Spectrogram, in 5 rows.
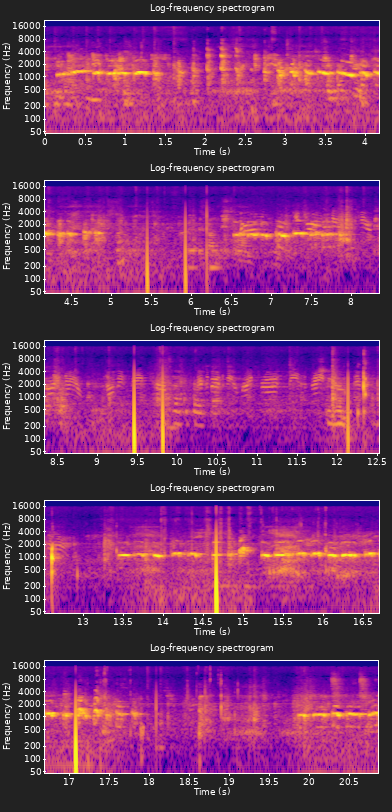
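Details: Mr Lucky, a 7-year-old male pet cockatiel, sings to his food as he eats it, in warbling, whistled phrases that come in bursts, with sharp clicks between them.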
